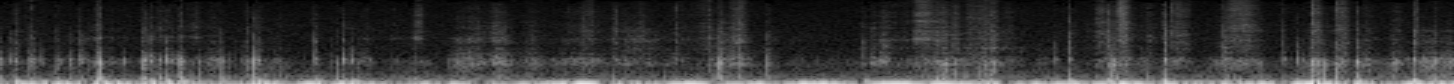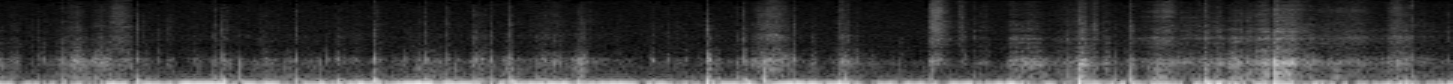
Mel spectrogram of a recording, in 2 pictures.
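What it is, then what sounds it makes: Plastic bowl tapped with nails. An empty, hollow, translucent pink plastic bowl is tapped with long nails on both the inside and the outside. The result is a steady stream of quick, dry, hollow taps and clicks with a low, thuddy body and almost no ring after each hit.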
